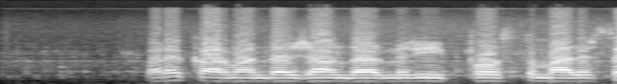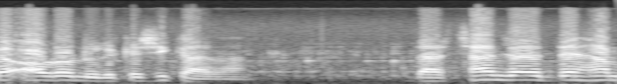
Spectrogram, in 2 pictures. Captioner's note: man speaking foreign language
